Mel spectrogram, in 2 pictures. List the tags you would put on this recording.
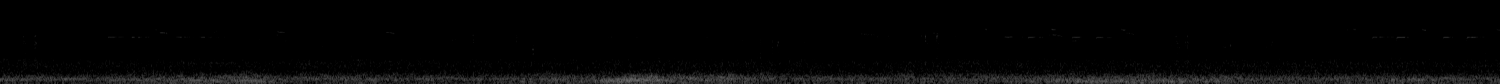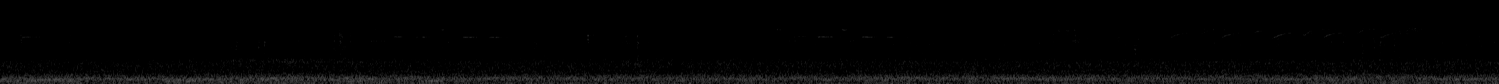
Soundscapes > Nature
phenological-recording data-to-sound natural-soundscape artistic-intervention raspberry-pi Dendrophone alice-holt-forest nature modified-soundscape weather-data sound-installation field-recording soundscape

